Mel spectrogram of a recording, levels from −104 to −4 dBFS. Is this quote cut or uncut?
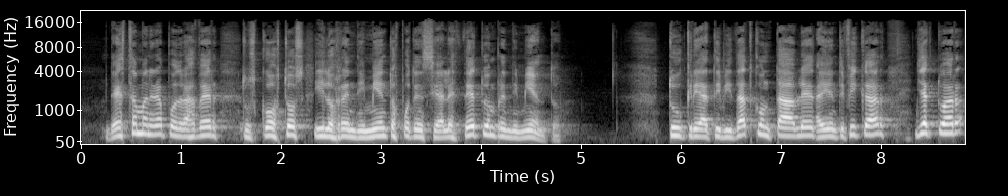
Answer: cut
